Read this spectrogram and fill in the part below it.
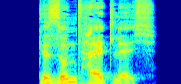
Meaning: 1. health 2. sanitary, hygienic
- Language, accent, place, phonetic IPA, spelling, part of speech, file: German, Germany, Berlin, [ɡəˈzʊnthaɪ̯tlɪç], gesundheitlich, adjective, De-gesundheitlich.ogg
